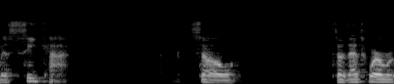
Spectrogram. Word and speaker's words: Cicotte: straight right from the beginning his name is pronounced sika in field of dreams they call him sakoti his teammates would call him everything every pronunciation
